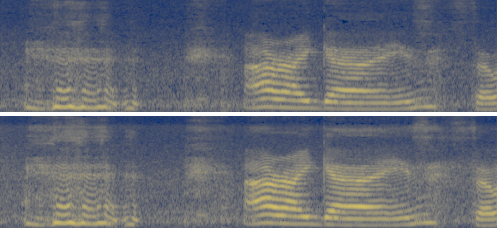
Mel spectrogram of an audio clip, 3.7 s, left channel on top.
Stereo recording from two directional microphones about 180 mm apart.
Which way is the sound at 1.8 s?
35° right (ahead or behind).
